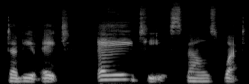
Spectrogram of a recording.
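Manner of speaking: slow spelling with a long, emphasized "A"; letter names paced out, weight on "A"; stress on A. Shown as a demonstration. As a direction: spell slowly, holding the "A". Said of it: "I emphasize the A".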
